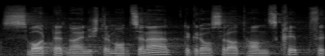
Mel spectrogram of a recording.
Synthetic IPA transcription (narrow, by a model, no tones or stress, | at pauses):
sʋɑːtɛt̪nɔɛɪnɪʃd̥əɾmɔt͡sjonæːɾd̥əɡɾoːsɾɑːt̪hɑnskχɪpfəɾ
